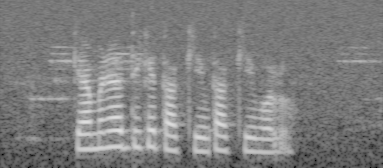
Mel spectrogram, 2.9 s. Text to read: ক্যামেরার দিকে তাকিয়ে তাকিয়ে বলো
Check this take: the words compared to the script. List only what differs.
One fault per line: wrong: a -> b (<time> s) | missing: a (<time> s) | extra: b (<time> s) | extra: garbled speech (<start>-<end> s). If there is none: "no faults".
no faults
